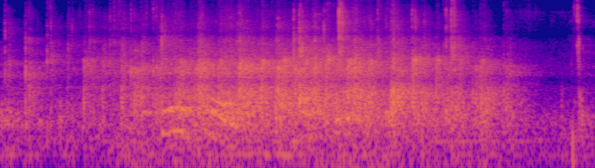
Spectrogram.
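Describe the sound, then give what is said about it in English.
A church audience breaks into steady applause for the church staff that swells and holds for several seconds, dense overlapping claps tapering slightly at the end. “We can clap.”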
